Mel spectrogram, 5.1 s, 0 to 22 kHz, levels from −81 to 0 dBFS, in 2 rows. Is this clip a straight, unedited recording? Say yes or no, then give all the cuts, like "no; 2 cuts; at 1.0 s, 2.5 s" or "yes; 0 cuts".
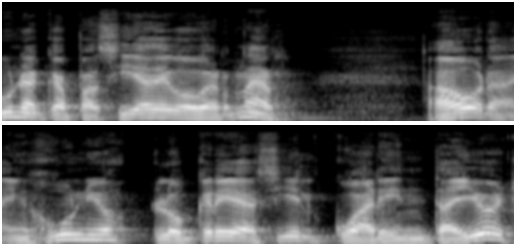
yes; 0 cuts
